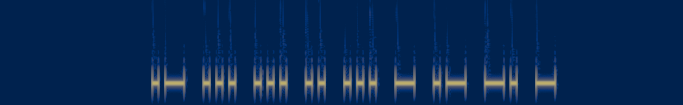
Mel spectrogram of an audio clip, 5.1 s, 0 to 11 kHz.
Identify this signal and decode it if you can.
Morse code, heard as a keyed tone, about 25 wpm, 700 Hz. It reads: ASSISTANT
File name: Nine Letter Words - 25wpm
